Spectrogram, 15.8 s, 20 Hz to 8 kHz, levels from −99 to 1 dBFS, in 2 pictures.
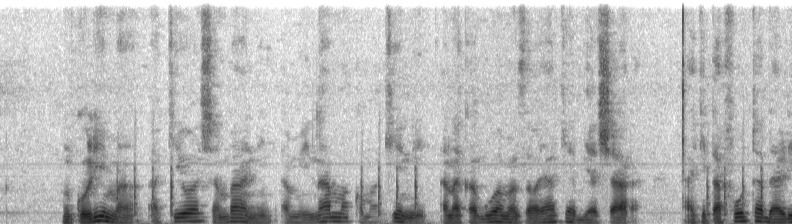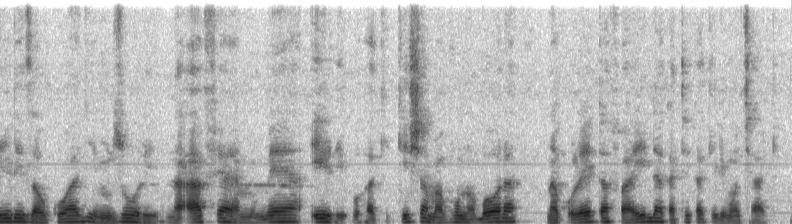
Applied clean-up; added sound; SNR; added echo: none; Knock; 18 dB; none.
